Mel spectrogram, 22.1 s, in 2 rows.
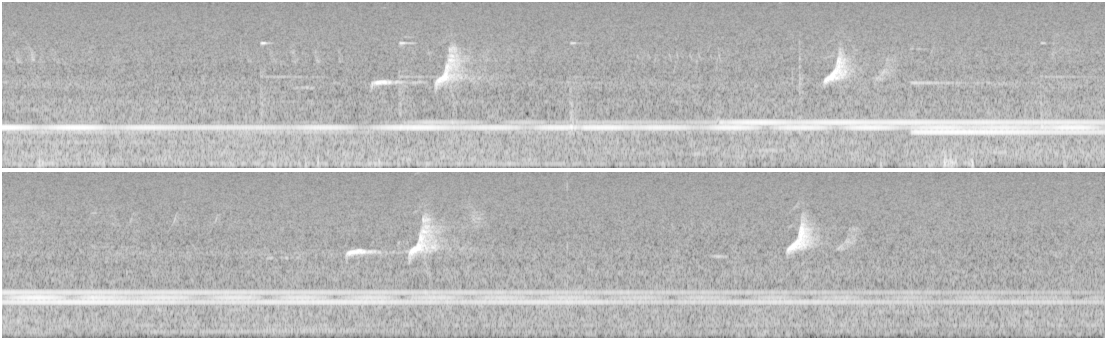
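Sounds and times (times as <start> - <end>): faint steady hum: 0.0 - 22.0
rising bird whistles: 14.5 - 15.5.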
